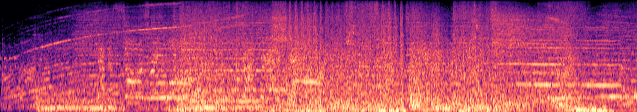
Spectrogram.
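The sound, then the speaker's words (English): A motorbike smashes out through a brick wall and falls downwards amid a loud, sustained barrage of crashing debris and rumbling impacts, dense and chaotic throughout, with faint voices buried underneath. “They smash out through a brick wall and fall downwards.”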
